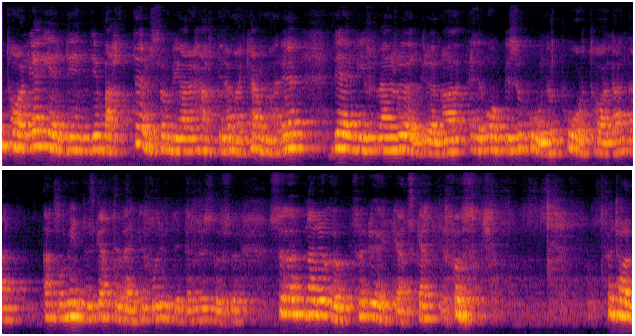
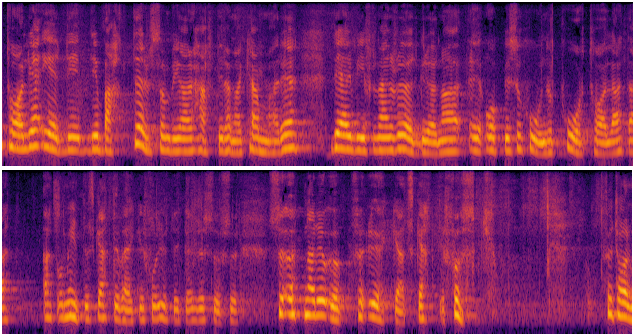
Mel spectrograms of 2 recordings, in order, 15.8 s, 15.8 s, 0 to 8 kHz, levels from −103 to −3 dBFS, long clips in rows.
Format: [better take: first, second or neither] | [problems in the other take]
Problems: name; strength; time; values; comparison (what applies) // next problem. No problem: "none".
second | room echo; dies away in 1.3 s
